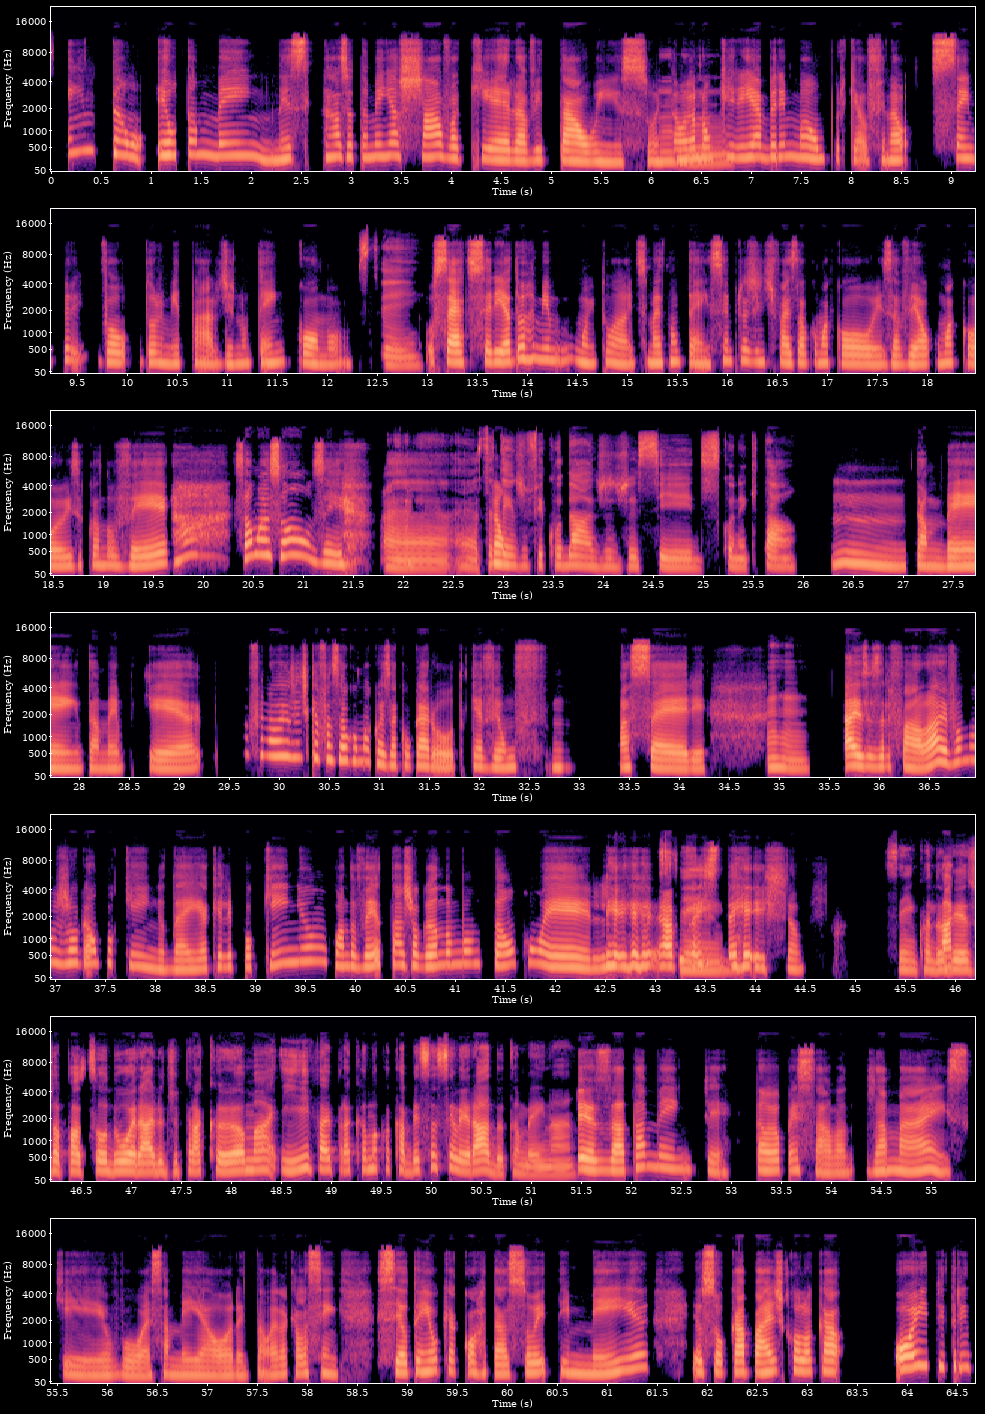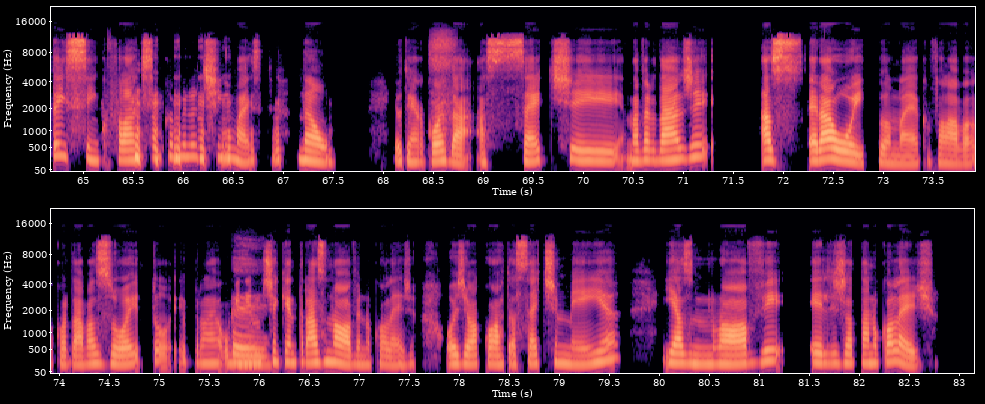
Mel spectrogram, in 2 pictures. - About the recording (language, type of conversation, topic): Portuguese, podcast, Como você faz para reduzir a correria matinal?
- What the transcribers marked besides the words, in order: gasp; chuckle; tapping; laugh; laughing while speaking: "A Playstation"; laugh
